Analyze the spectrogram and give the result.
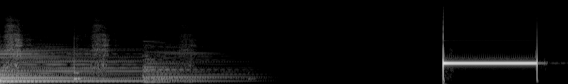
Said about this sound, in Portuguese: Deixa eu voltar aqui, porque o alarme tocou.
